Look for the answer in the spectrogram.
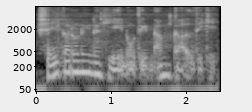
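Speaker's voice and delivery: usual speaking voice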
